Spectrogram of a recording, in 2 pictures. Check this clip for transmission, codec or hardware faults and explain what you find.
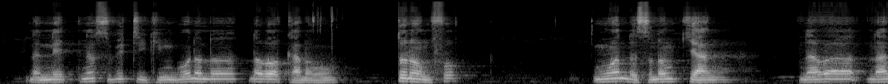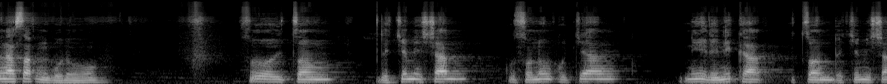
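One codec fault runs through the whole recording. The speech sounds grainy and rough, with a noisy, hashy texture in place of clean tone, while the bandwidth stays full, reaching up to about 20.1 kHz. This is likely Opus compression in its CELT music mode, at a rate consistent with roughly 24 kbps, where bands starved of bits are refilled with folded or noise content rather than left empty.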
